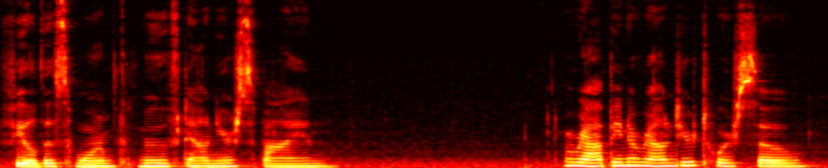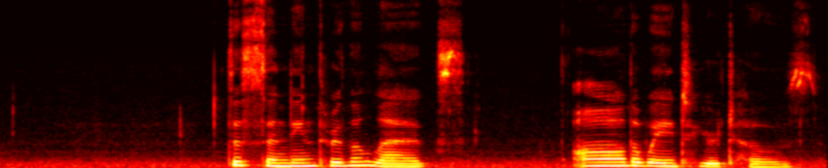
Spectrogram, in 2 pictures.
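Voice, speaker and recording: A woman leading a guided meditation in a soft, gentle, soothing voice, with phrases often trailing into near-whispers. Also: medium pitch, fairly even intonation, takes it slowly, pauses often.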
